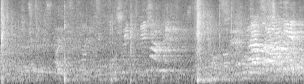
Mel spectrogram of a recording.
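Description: A football kicked three times, sharp thuds at the start, about a second in and, loudest, about four seconds in, echoing in a large sports hall. Players and spectators shout, louder near the end.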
